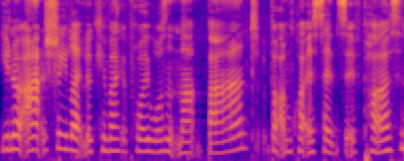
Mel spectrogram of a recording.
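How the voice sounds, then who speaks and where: Very fast speech from a woman with a Southern English accent, pitched fairly high. The recording is very clean, the background silent. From southern England (Wimbledon, London). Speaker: comedian. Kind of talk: casual chat. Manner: expressive.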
